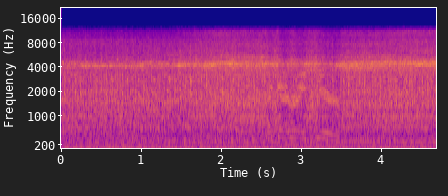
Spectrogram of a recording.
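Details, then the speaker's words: Kenworth K100E Aerodyne cabover diesel at idle: a steady high hiss from the 13-speed transmission's valve splitter stops when covered with a finger; owner suspects bad O-rings; air leak at splitter valve. "just missing air out and he put my finger over there and now it stops but i don't want to have to get out every time and do that and it'll it'll probably pick back up and start pissing air which i'm i'm almost positive there's some o-rings that are bad"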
